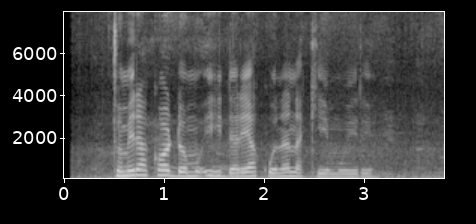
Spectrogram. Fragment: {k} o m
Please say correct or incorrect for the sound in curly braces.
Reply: incorrect: t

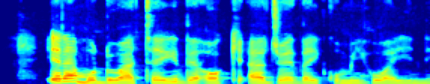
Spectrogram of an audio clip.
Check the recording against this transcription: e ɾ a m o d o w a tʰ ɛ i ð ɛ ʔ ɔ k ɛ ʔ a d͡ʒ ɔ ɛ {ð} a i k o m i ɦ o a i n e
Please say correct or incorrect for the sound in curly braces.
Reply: correct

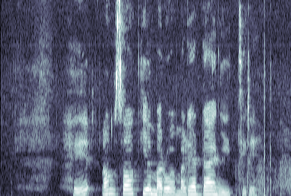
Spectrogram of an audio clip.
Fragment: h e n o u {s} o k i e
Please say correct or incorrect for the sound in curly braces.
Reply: correct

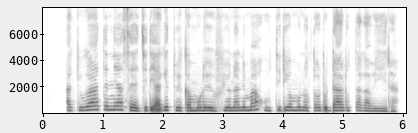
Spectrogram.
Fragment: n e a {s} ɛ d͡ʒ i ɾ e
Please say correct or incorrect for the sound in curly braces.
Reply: correct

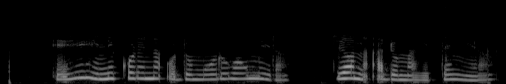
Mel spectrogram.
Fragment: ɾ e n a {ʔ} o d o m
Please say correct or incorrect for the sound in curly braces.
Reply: correct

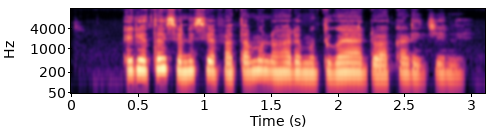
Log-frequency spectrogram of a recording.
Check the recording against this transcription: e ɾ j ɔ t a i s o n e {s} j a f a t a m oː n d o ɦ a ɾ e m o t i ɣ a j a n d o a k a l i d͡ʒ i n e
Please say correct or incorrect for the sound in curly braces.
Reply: correct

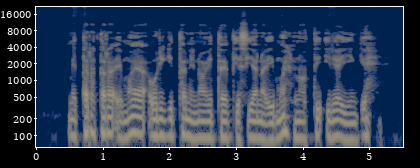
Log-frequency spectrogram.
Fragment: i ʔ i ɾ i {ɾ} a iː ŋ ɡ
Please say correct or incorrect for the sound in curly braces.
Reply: incorrect: none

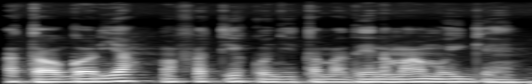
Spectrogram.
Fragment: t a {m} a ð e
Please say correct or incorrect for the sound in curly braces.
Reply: correct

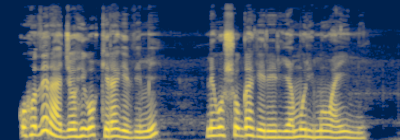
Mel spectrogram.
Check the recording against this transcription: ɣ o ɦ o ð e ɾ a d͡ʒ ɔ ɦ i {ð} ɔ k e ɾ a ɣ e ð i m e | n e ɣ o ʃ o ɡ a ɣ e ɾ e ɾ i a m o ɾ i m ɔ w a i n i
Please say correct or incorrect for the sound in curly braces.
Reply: incorrect: ɣ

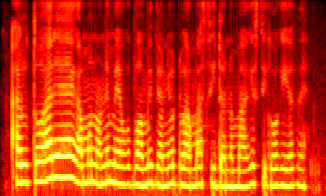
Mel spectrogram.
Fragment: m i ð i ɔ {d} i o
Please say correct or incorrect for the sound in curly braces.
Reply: incorrect: n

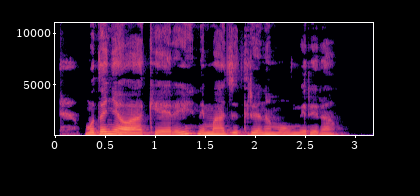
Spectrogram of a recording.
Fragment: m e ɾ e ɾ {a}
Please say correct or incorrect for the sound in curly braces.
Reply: correct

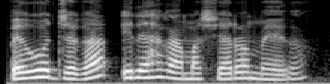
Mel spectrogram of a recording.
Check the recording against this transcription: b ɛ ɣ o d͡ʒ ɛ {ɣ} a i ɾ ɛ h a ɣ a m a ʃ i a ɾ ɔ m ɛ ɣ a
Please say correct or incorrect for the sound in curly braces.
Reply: correct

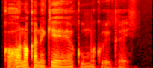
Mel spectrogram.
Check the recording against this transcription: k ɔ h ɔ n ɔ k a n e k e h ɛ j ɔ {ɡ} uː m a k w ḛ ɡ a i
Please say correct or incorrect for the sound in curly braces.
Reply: incorrect: k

